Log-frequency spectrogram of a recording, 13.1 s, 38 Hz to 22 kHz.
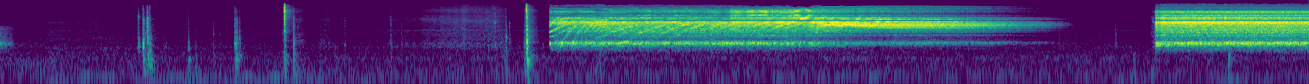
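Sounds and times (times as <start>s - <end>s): toy belt electronic sound effect: 5.5s - 10.5s, 11.6s - 13.0s.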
